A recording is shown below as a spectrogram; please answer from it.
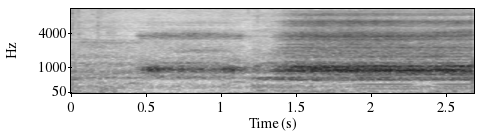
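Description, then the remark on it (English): A young child imitates a T. rex roar, a breathy, raspy growl that starts softly and then swells louder and rougher for its final second. “What noise does the T Rex make?”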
